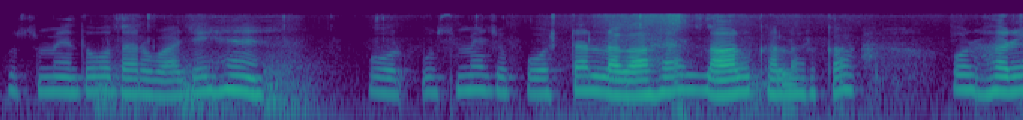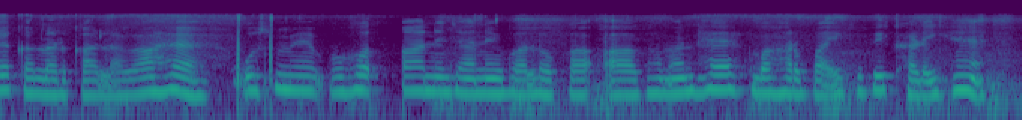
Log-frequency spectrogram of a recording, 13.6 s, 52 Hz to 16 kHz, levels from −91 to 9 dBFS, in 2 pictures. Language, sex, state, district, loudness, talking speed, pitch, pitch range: Hindi, female, Uttar Pradesh, Jyotiba Phule Nagar, -42 LUFS, 140 wpm, 200 Hz, 185-215 Hz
